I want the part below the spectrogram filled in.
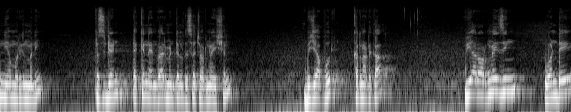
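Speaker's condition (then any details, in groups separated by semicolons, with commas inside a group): No condition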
